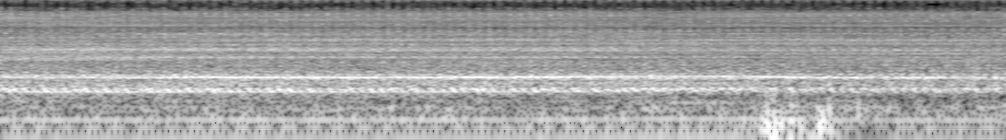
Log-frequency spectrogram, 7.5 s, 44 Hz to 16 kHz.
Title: Alfa Romeo 1.8 tbi high-pressure fuel pump ticking noise partial fix #alfaromeo #brera #159 #tbi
